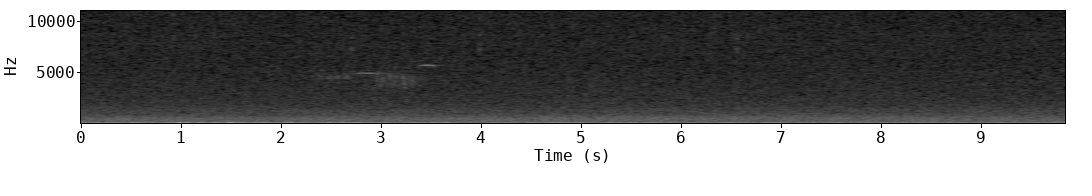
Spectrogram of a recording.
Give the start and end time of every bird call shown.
[1.51, 4.31] Townsend's Warbler (Setophaga townsendi)

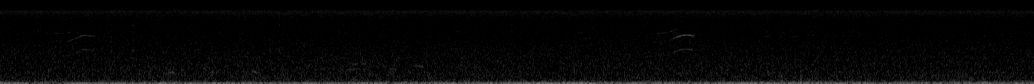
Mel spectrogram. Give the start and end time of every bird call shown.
[0.51, 1.01] Hawaii Amakihi (Chlorodrepanis virens)
[6.51, 7.01] Hawaii Amakihi (Chlorodrepanis virens)

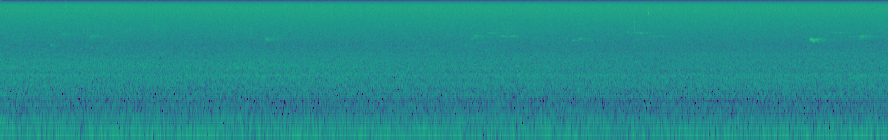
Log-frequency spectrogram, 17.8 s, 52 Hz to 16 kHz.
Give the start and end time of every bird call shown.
[9.55, 13.55] Black-capped Chickadee (Poecile atricapillus)
[15.76, 17.55] unidentified bird

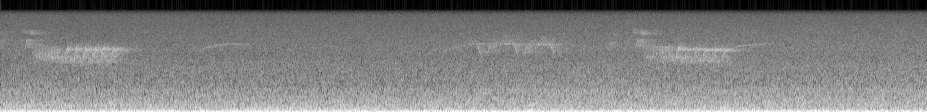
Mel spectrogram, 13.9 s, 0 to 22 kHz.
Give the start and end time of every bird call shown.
[0.00, 2.20] House Wren (Troglodytes aedon)
[3.00, 3.80] Eastern Wood-Pewee (Contopus virens)
[6.50, 8.70] Common Yellowthroat (Geothlypis trichas)
[9.40, 11.30] House Wren (Troglodytes aedon)

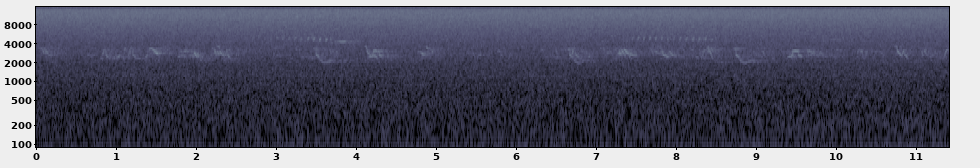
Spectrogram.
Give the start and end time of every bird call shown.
[0.00, 5.31] American Robin (Turdus migratorius)
[2.51, 3.91] Dark-eyed Junco (Junco hyemalis)
[3.61, 4.31] Townsend's Solitaire (Myadestes townsendi)
[6.21, 11.41] American Robin (Turdus migratorius)
[7.11, 9.21] Dark-eyed Junco (Junco hyemalis)

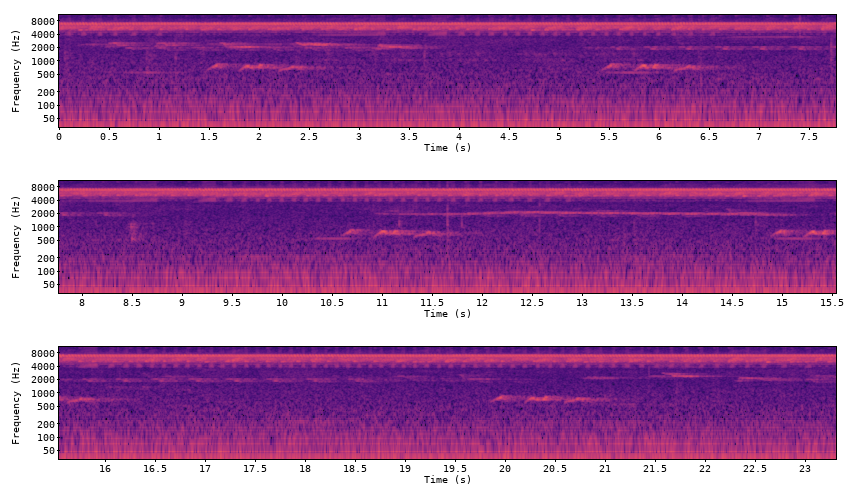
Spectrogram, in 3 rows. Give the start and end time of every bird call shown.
[0.00, 3.84] Hauxwell's Thrush (Turdus hauxwelli)
[0.00, 5.24] Thrush-like Wren (Campylorhynchus turdinus)
[0.00, 21.44] Plumbeous Pigeon (Patagioenas plumbea)
[0.00, 21.54] Gray-fronted Dove (Leptotila rufaxilla)
[0.64, 23.32] Goeldi's Antbird (Akletos goeldii)
[10.84, 15.34] Rufous-fronted Antthrush (Formicarius rufifrons)
[15.04, 20.44] Buff-breasted Wren (Cantorchilus leucotis)
[18.74, 23.32] Hauxwell's Thrush (Turdus hauxwelli)

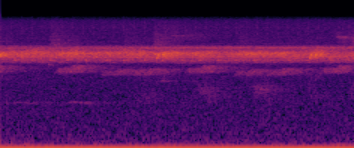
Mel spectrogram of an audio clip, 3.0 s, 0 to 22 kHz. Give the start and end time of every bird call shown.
[0.00, 2.96] Gray Antbird (Cercomacra cinerascens)
[0.00, 2.96] Purple-throated Fruitcrow (Querula purpurata)
[0.01, 2.96] Collared Trogon (Trogon collaris)

